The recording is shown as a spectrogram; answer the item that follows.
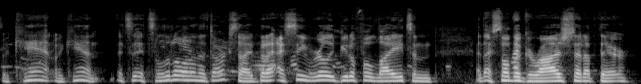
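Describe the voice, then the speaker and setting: A man hosting a live late-night call-in radio show, chatty and excitable. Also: a little high, a little fast. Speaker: radio host.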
